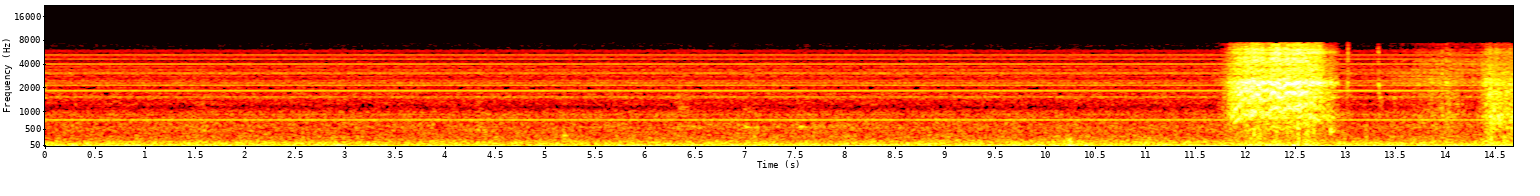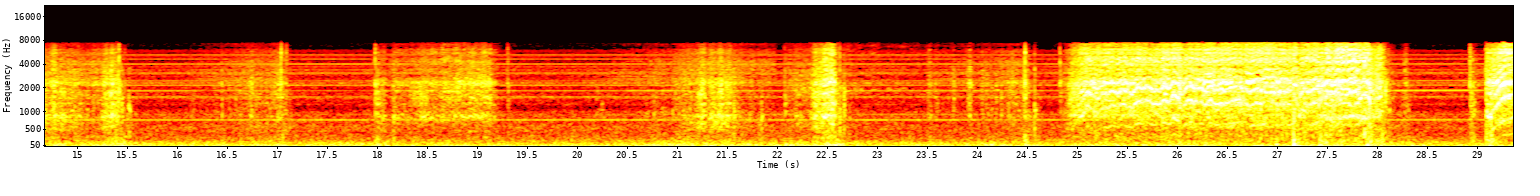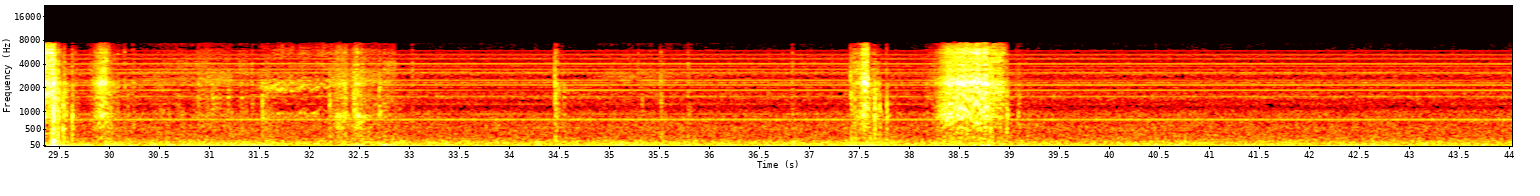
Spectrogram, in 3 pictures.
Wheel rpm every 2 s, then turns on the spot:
0, 0, 0, 0, 0, 30, 30, 20, 10, 20, 10, 20, 90, 140, 40, 10, 0, 0, 10, 20, 0, 0.
14-16 20-22 38-40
